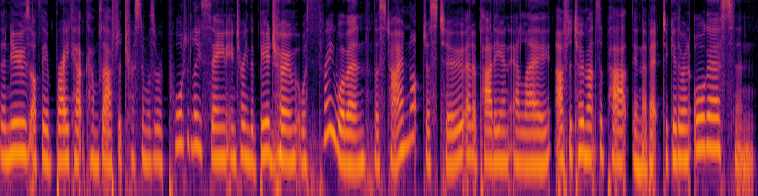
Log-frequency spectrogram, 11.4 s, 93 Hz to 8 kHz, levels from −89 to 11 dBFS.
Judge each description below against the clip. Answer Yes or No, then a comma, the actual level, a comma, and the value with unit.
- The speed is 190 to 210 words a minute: Yes, average, 200 wpm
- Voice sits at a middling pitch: No, high, 215 Hz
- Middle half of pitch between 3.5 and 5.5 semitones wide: No, average, 3.1 semitones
